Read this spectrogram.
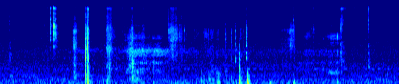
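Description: Paper rustles and crinkles as a notebook page is handled.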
